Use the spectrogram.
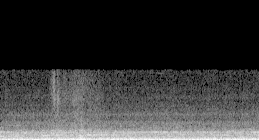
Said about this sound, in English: Sorry. I don't know if you can hear that. No. You can't hear it? No. Well, my central air also kicked on, so I'm getting a low drone noise.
